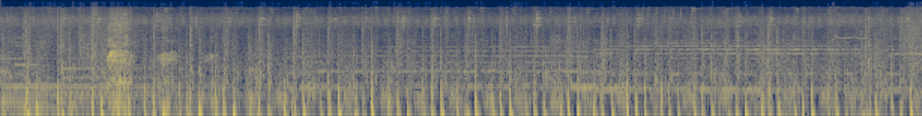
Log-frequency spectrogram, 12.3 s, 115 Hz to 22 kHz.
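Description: Rhythmic hoofbeats clip-clop at a steady gallop throughout in Red Dead Redemption 2, with a short horse whinny near the start; game-like and fairly quiet.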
